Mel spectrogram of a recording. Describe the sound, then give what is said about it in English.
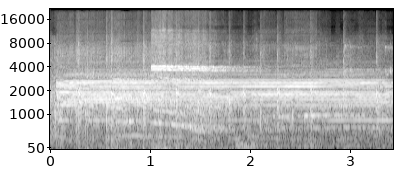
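A loud, sustained basketball arena buzzer blares without a break for several seconds at the end of the second quarter and first half, Huskies vs Eagles, after a made two-point shot; its harsh electronic tone steady and piercing over a faint murmur of crowd noise. “Peter up for two, and it's good for the buzzer.”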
